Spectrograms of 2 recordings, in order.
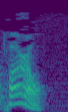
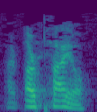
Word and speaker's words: Arpaio: Arpaio? – Brother Arparo. Arpaio.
